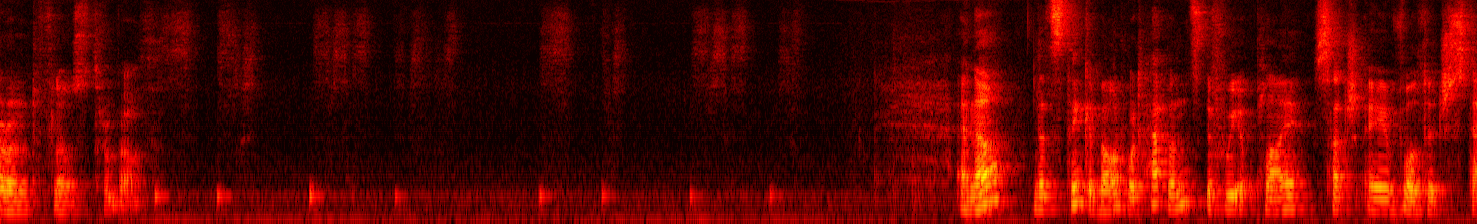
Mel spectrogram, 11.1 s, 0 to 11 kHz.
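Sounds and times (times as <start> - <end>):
marker pen writing on whiteboard: 0.8 - 6.1.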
